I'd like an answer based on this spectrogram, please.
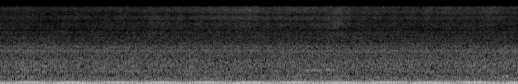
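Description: Steady low rumble with a slow, even pulse from Bulleid West Country class steam locomotive 34046 Braunton, standing at the platform.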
